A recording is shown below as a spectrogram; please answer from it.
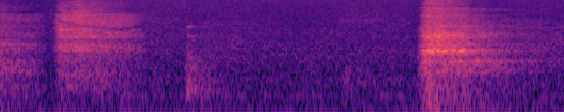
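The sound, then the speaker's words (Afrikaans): Deep breaths are drawn in and let out as soft, airy rushes, a few in sequence, with the final exhale noticeably louder than the others. “Almal haal 'n diep asem.”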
